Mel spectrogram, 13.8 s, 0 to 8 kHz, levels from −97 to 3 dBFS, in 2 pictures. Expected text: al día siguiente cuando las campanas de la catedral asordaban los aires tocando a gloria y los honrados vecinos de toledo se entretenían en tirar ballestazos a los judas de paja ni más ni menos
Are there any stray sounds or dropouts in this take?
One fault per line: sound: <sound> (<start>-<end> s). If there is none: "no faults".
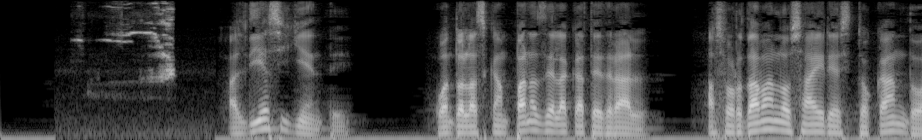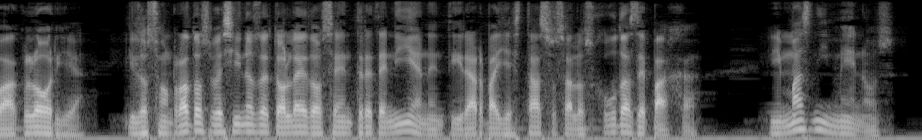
sound: squeak (0.5-1.3 s)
